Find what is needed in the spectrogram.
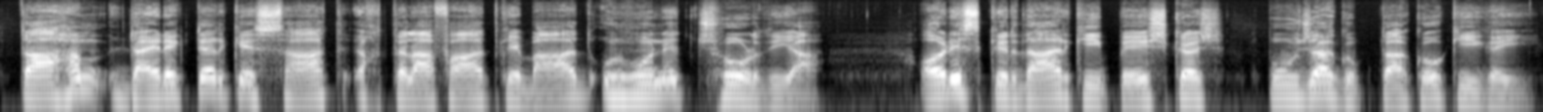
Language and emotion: Urdu, neutral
